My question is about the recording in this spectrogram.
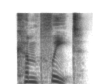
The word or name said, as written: complete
